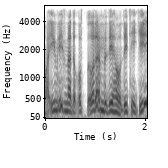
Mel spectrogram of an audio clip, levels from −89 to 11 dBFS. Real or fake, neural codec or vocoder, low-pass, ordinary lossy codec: fake; autoencoder, 22.05 kHz, a latent of 192 numbers a frame, VITS, trained on many speakers; 5.4 kHz; none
